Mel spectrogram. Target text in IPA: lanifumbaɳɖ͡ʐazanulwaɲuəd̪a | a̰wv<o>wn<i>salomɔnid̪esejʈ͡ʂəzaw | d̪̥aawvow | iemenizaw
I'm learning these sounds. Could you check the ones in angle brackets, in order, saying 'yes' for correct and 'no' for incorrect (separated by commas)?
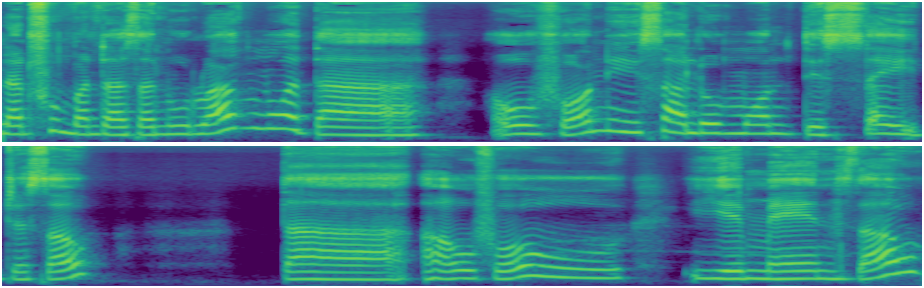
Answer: yes, yes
